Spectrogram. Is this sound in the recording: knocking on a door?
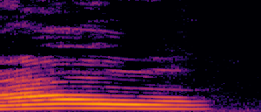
no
